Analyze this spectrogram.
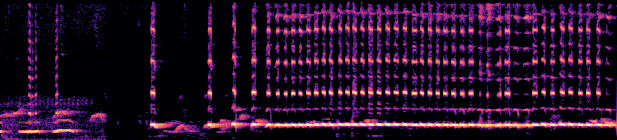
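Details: White-rumped shama lure song: a few low warbled whistles, a short break, then a long, very fast, even trill holding one pitch, about four notes a second.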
